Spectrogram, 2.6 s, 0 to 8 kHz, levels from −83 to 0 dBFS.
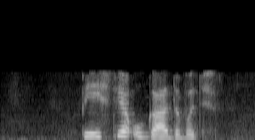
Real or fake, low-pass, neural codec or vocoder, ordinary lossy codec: fake; 7.2 kHz; codec, 16 kHz, 0.7 kbps, FocalCodec; AAC, 16 kbps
